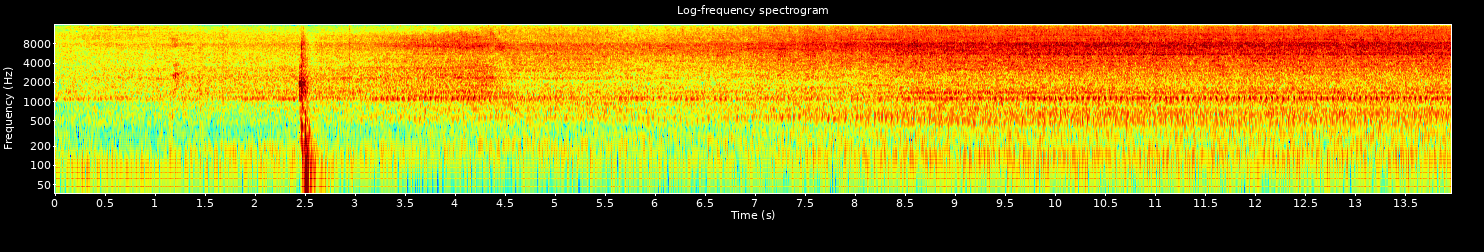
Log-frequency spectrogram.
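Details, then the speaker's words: 1999 Pontiac Grand Am GT, 3.4 litre V6, previously stuttering rough low idle, after fuel pressure regulator install: engine settles into an even, steady hum with no stumble or miss; normal idle, rough idle apparently fixed. "sure seem to be running a lot smoother alrighty so that might have fixed my rough idle problem"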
